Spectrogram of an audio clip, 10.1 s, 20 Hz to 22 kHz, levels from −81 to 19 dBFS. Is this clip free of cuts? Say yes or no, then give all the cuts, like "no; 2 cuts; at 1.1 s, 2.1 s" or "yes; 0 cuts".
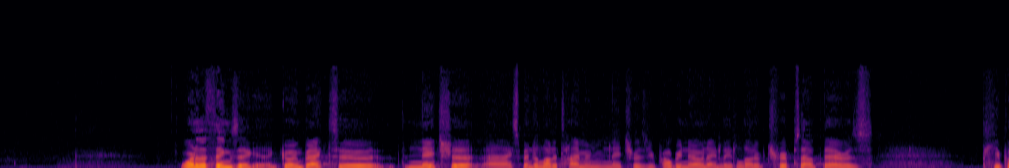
yes; 0 cuts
